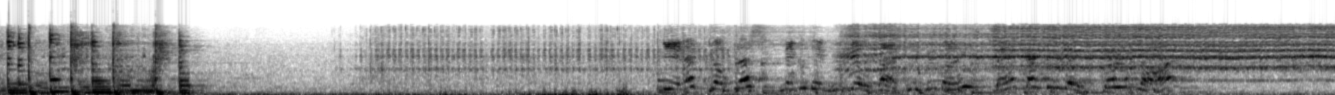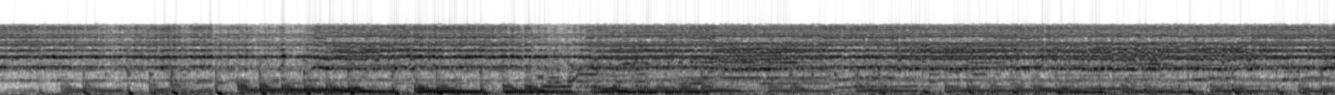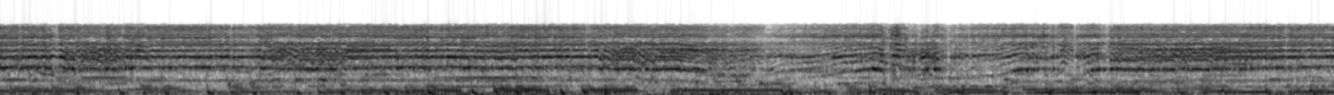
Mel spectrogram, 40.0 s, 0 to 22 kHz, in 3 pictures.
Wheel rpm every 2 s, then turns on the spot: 20, 10, 40, 30, 120, 160, 160, 160, 160, 160, 160, 160, 160, 160, 160, 160, 150, 120, 130, 160.
0-8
